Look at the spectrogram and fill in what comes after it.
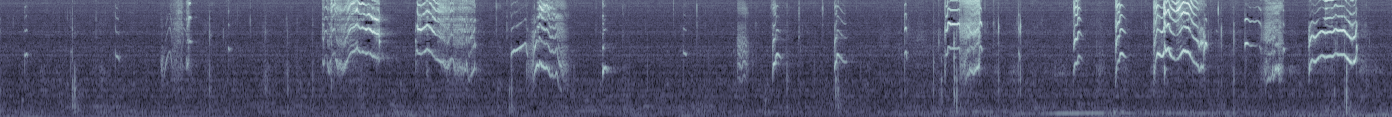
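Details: Newborn ferret kits, all sable, blind with sealed eyes and hairless, just born and being cleaned by their mother, give thin, high squeaks in short bursts, some rising and wavering.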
